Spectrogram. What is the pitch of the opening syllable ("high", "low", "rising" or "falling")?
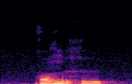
falling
